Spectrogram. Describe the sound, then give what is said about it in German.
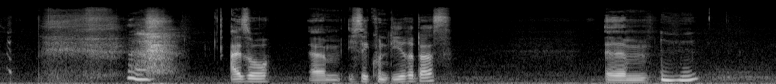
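A single sharp sneeze bursts out near the start, a short breathy build-up then the explosive release, followed by people talking casually. “Gesundheit.”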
